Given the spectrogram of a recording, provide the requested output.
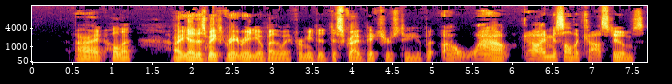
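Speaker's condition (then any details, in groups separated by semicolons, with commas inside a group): Cleft lip and palate; nose still slightly crooked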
